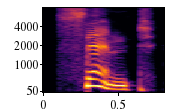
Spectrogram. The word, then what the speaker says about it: scent: হ্যাঁ, আচ্ছা, এখন আসেন সাইলেন্ট লেটার সি এর বেলা, যেখানে কি হবে, সি এর প্রনাউন্স হবে না। ওকে, মনে করেন, দেখেন SCENT, SCENT, সেন্ট।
